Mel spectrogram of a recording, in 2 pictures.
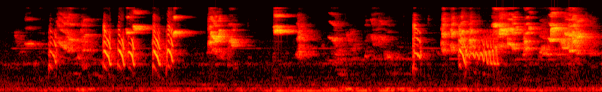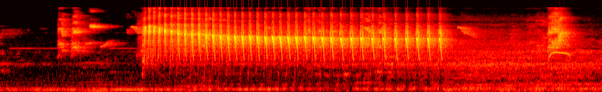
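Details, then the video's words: Kapas tembak bulbul singing, used as a master recording for song training. Bursts of scattered high chirps and squeaky notes for several seconds, then a long rapid rattling trill of even pulses lasting about three seconds, followed by a short squeak. "MASTERAN KAPAS TEMBAK GACOR"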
